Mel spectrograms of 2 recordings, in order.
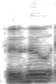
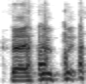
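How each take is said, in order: First: The first vowel sounds like 'oo'. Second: The first vowel sounds like 'eh'. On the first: The speaker calls it wrong. "we just keep ig- calling it, pronouncing it Fuhu, and we just ignore that" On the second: The speaker calls it right. "It's it's Fehu"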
